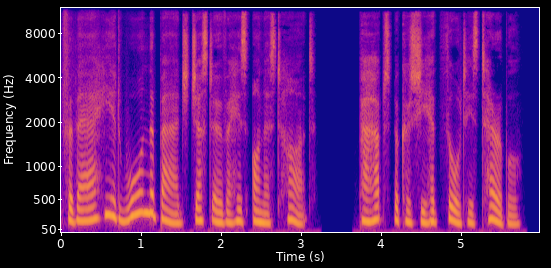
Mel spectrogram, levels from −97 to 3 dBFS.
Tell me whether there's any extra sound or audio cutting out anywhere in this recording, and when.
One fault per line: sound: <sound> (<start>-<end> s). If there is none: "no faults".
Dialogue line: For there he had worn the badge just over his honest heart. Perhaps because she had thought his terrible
no faults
